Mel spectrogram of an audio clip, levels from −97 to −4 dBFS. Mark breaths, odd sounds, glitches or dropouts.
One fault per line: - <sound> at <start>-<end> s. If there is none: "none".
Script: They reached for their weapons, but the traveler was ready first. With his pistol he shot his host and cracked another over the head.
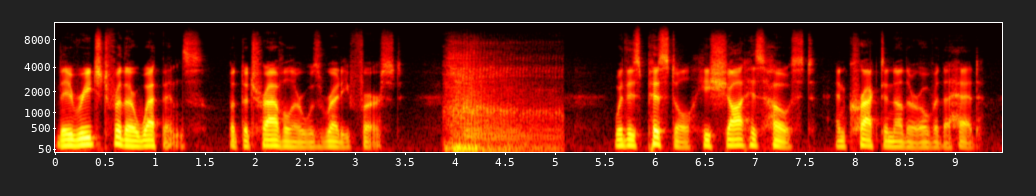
- breath at 3.9-5.1 s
